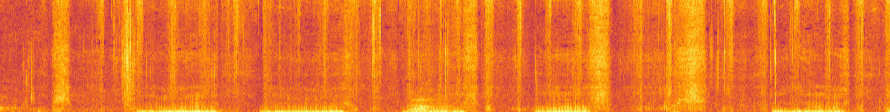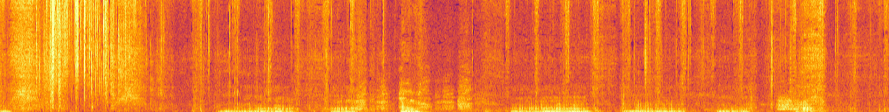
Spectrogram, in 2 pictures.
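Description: Doberman growling at a curled-up hedgehog in a dozen short, low bouts, with paws crunching on gravel between them. A louder scraping burst comes about nine seconds in.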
